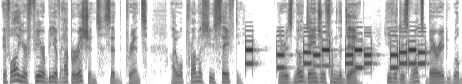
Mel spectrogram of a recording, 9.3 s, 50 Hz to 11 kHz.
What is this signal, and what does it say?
DTMF, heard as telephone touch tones, dialled by machine, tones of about 140 ms, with speech in English. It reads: 9 1 846 737 1898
